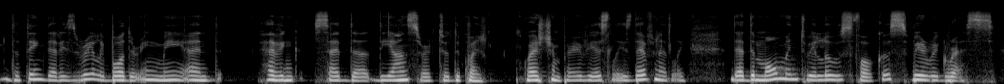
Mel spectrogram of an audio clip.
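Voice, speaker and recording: A woman's voice: medium pitch, dark tone. Earnest Croatian-accented woman asking a question. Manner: earnest, persistent. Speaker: audience member asking a question. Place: lecture hall.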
